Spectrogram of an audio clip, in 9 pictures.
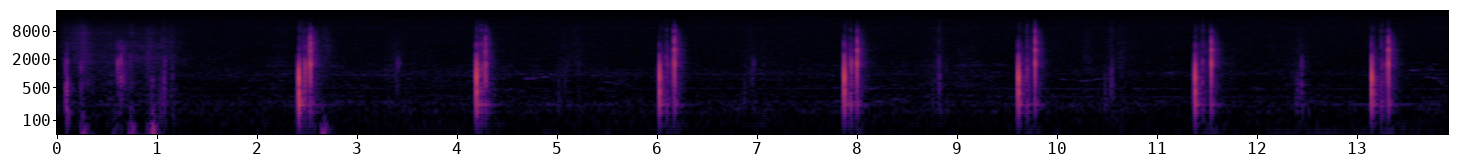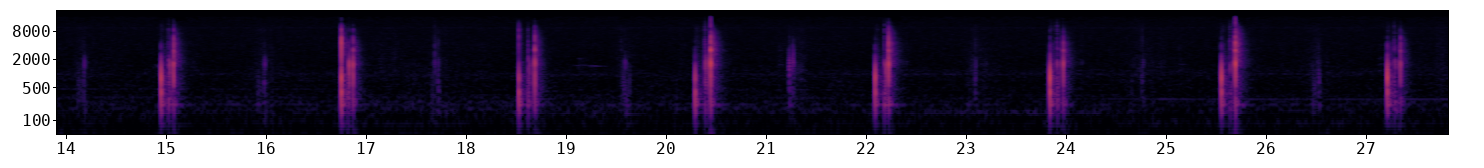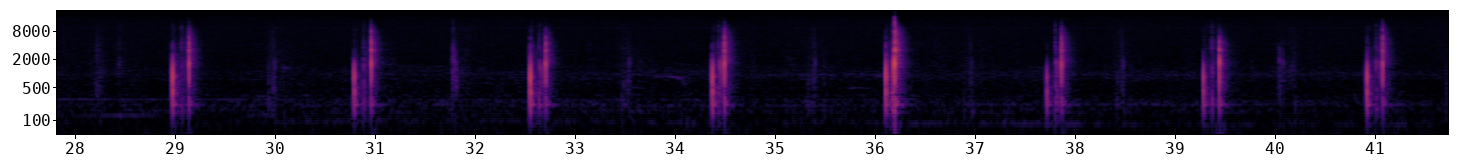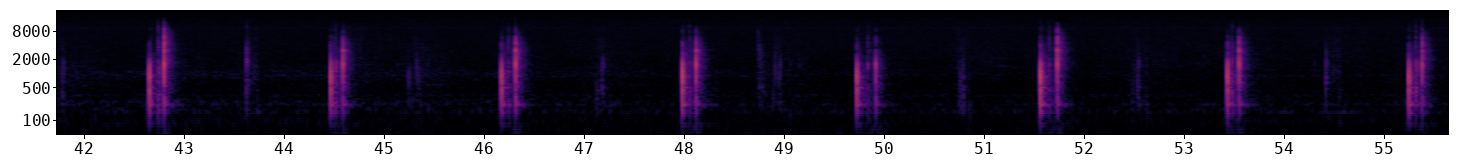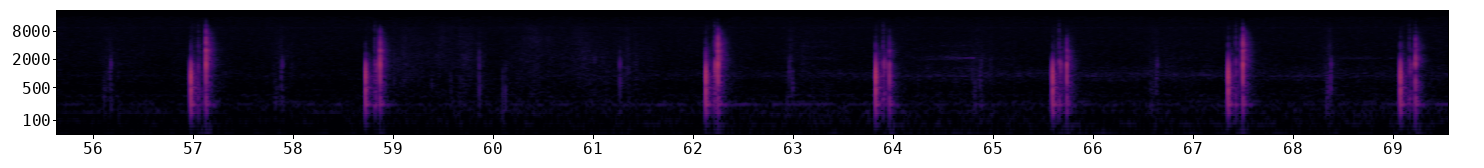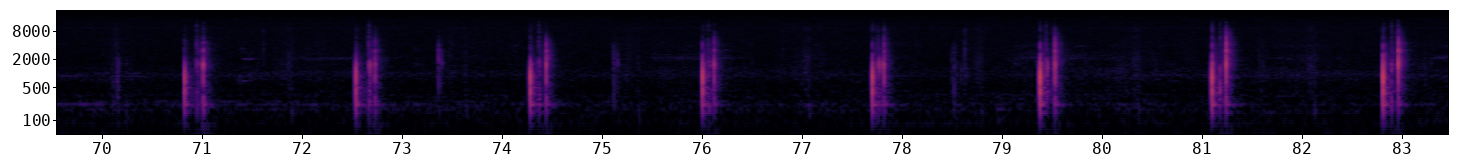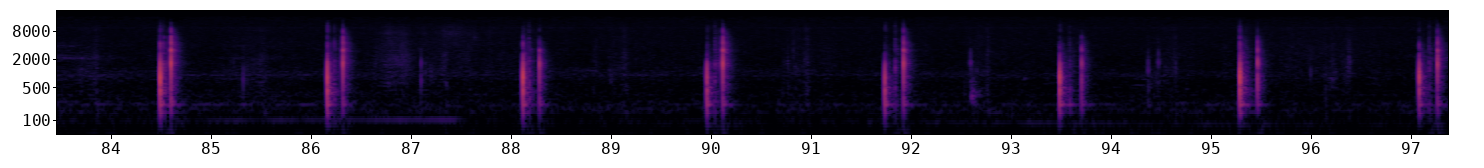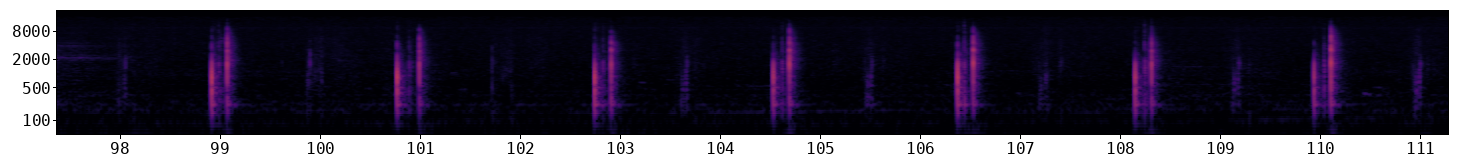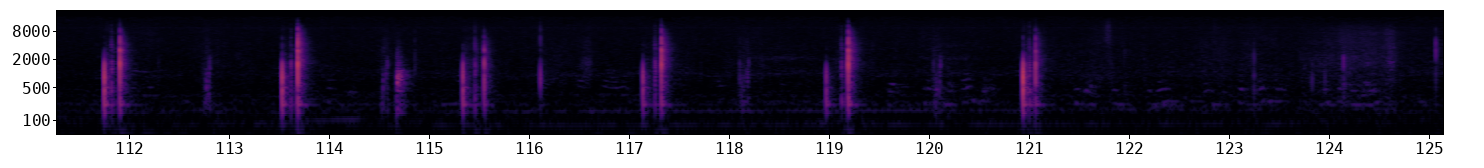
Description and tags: Footsteps, Shoes, Tile, Slow
Hard-soled shoes on a tile floor with a slow pace. Recorded using a Shure SM58 microphone.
